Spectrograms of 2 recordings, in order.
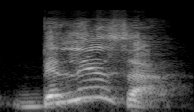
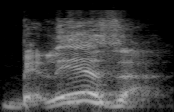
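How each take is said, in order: First: It is said with a questioning tune. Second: It is said with a statement tune. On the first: Asks whether the other person is okay. "we use beleza as a question" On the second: Answers that everything is fine. "And then you answer"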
